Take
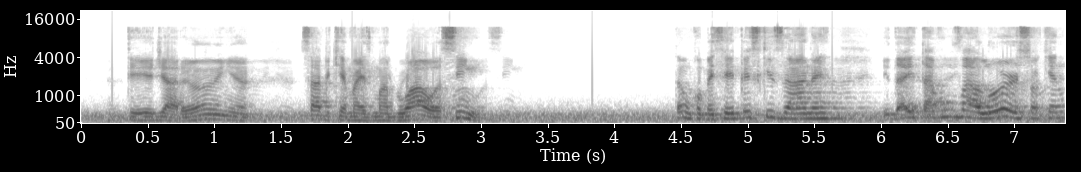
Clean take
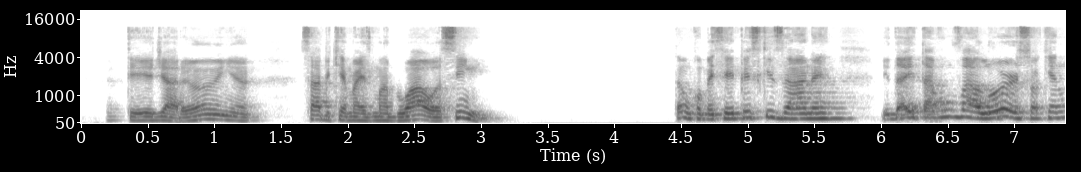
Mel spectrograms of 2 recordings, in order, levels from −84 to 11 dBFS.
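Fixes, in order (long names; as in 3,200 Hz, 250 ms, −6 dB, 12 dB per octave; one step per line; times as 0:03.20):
clipped peaks rebuilt −13 dBFS
click removal
noise reduction from a noise print 30 dB
echo removal 346 ms −23 dB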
